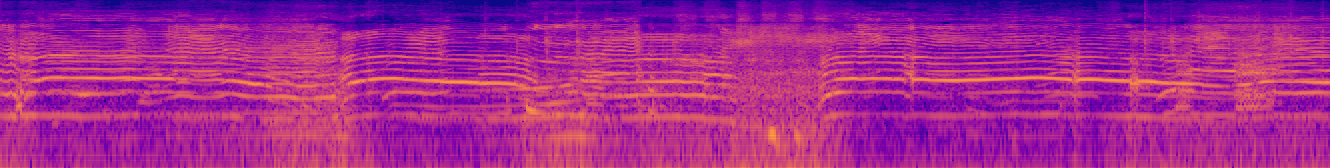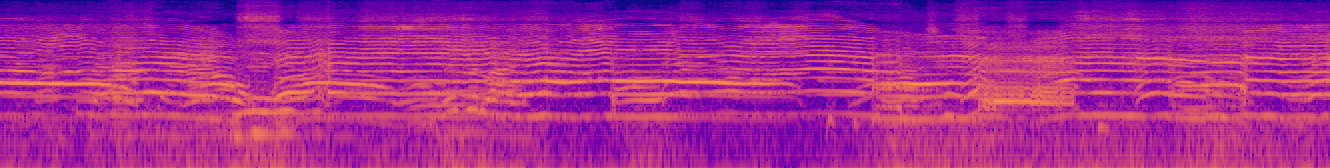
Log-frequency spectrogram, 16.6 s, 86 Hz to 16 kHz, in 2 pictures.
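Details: Loud, sustained crying with repeated wails and whimpers from 8-month-old twin infants, a boy and a girl, at times both together, tired after playing and a drive home; infant crying.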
